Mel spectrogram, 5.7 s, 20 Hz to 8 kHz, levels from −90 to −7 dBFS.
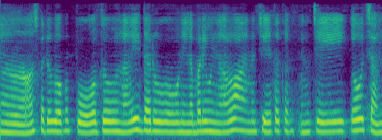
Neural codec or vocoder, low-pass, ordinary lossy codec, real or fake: codec, 16 kHz, 0.5 kbps, FunCodec, trained on Chinese and English, 25 frames a second; 7.2 kHz; AAC, 32 kbps; fake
